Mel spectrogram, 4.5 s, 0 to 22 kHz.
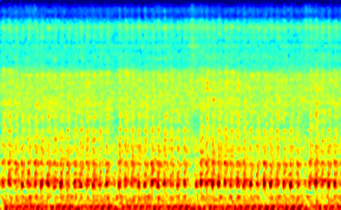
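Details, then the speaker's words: Metric Mechanic 3.7L stroker M30 in a BMW E34 on a newly installed plug-and-play standalone ECU, first start: lumpy, uneven idle with low rumble and slight stumble; wideband reads about 11 AFR, very rich at idle versus 14.7 target. "So, right now we're at about 11 AFR, so it's running super rich. 147 is optimal for idle and cruising."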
